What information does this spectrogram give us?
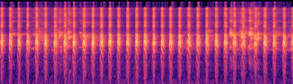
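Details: Collared kingfisher calling steadily, used as a tutor recording for lovebirds: a fast, even series of sharp, high clipped notes, about seven per second, running unbroken throughout.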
